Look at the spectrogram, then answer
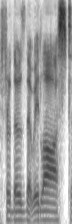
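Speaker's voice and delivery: normal talking voice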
